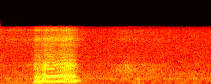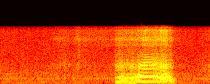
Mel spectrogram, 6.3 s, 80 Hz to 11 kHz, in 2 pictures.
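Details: Adult man (roommate) napping at 4 pm: two loud, rough, vibrating snores about four seconds apart, with quiet breathing between; ordinary snoring during sleep.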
